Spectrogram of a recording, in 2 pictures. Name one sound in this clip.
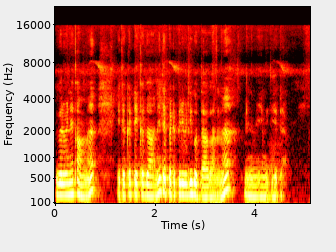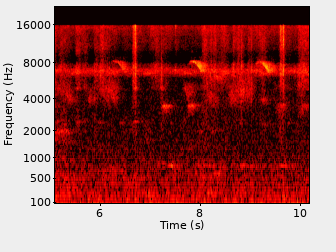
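A crochet hook softly pulls yarn through loops.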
